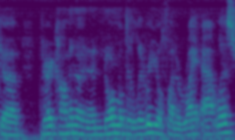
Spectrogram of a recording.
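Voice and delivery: normal talking voice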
